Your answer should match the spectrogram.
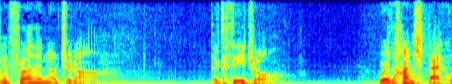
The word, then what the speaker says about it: Notre Dame: Notre Dame.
